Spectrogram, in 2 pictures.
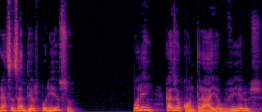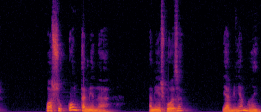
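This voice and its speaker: In a room with audible echo, a man's dark, mellow tone sits at a fairly high pitch with vocal fry, very wide pitch swings and a fairly slow pace. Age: 60s. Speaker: pastor. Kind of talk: pastoral message to congregation. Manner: formal.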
